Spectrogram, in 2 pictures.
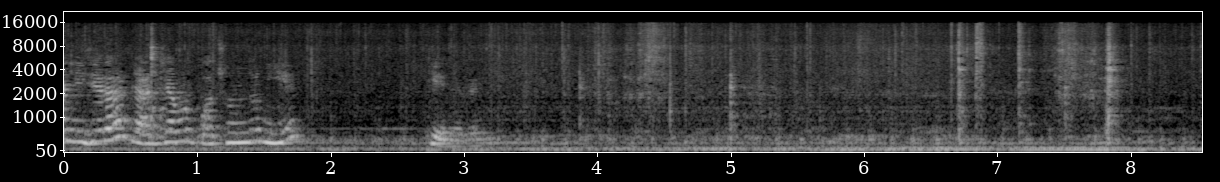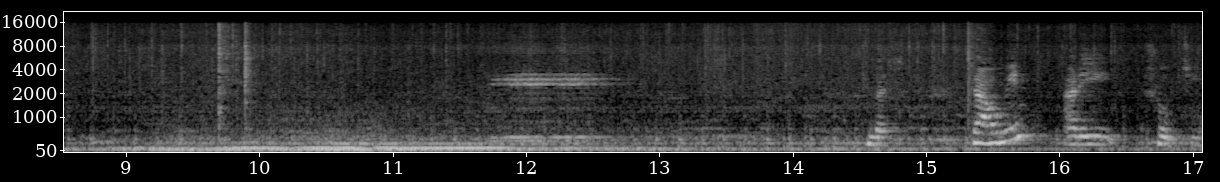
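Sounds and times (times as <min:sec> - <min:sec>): metal utensil scraping a pan: 0:00.5 - 0:01.2, 0:03.7 - 0:08.2, 0:09.6 - 0:10.1.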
